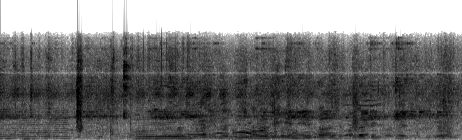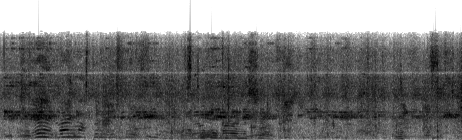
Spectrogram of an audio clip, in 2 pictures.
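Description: A group of men and boys chatter and call out nearby.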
